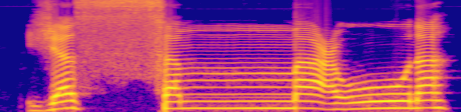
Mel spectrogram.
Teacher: یہ جو میم مشدد ہے یہاں پر غنہ کریں گے، اور غنہ کی صورت میں لمبائی ایک الف کے برابر ہوگی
